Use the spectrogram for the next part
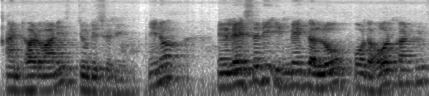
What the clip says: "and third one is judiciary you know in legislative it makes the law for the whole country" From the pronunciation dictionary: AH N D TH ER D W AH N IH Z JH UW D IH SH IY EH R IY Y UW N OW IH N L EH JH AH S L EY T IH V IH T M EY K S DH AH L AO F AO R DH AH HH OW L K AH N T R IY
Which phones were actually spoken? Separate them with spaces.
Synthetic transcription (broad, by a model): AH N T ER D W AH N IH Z JH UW D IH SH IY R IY Y UW N OW IH N L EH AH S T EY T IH IH T M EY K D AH L AO F AO R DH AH HH OW L K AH N T R IY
